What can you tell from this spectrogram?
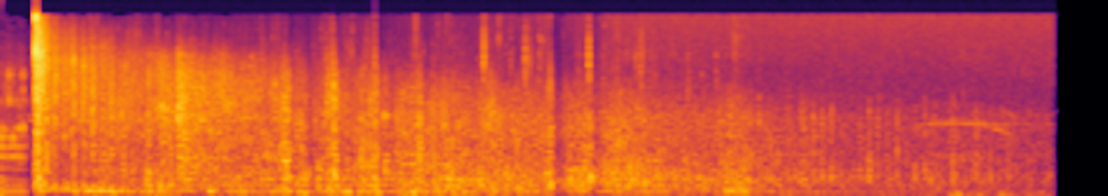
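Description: A sudden loud bang, then several seconds of dense crackling rumble that slowly fades before cutting off abruptly.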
